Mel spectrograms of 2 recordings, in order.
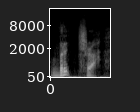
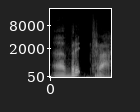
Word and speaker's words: Vritra: he slays the serpent vritra vitra I think it's pronounced but this is a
